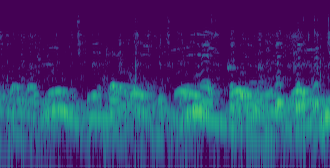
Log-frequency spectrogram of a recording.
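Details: Several thin-voiced Koka pigeons, breeding pairs with young, coo over one another in a pigeon loft in low, rolling, overlapping phrases that swell and fade, with a faint murmur of voices in a small room.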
